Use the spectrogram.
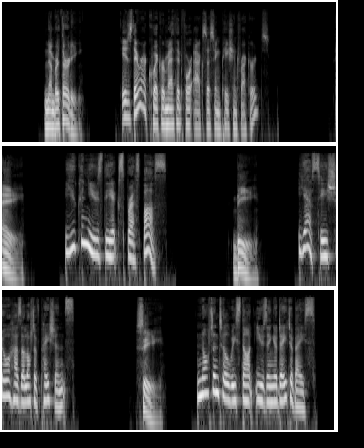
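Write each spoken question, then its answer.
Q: Is there a quicker method for accessing patient records?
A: C: Not until we start using a database.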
